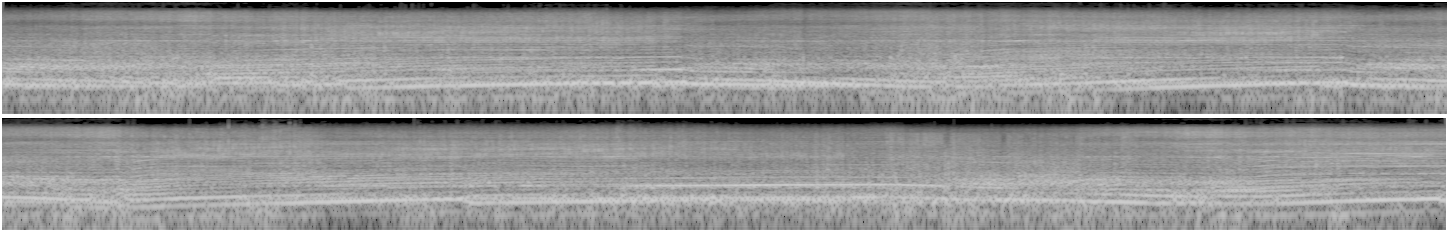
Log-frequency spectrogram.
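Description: Racing moped's two-stroke engine held at high revs by its variator on a track lap, its pitch sagging and climbing back every few seconds.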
